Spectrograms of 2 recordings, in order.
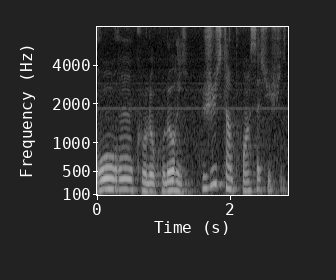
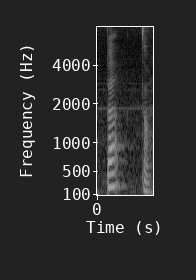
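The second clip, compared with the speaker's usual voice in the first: "Patin" higher, in two beats, Pa, pause, tin; split into syllables; 4 semitones higher than usual. Shown as a demonstration. Teacher confirms the count for pupil, "Patin" split in two syllables. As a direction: separate "Patin" after Pa. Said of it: "J'entends deux syllabes".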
